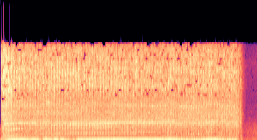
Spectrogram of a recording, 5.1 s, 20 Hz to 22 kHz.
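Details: Xiaomi MJCQB02QJ electric inflator after battery replacement and protection board reactivation, E8 code cleared: steady, even ~300 Hz motor buzz that cuts off cleanly; normal running.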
